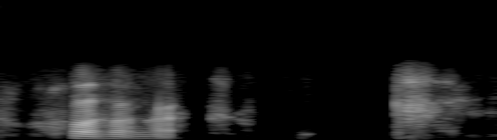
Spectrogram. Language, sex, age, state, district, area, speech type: Manipuri, male, 30-45, Manipur, Kangpokpi, urban, conversation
